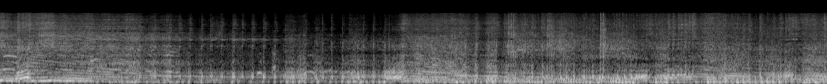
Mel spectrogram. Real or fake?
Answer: fake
